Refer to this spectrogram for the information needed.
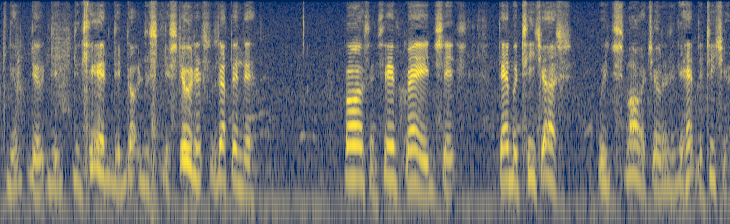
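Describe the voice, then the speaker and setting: A man with an American accent and a high pitch, fairly slow pace, long and frequent pauses, noticeable background noise. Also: ordinary pitch variation. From North Carolina. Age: 80s+. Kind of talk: interview answer.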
